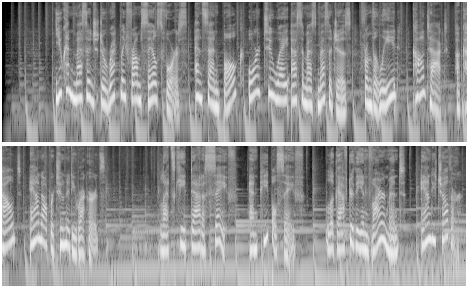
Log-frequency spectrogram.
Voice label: Corporate Narration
